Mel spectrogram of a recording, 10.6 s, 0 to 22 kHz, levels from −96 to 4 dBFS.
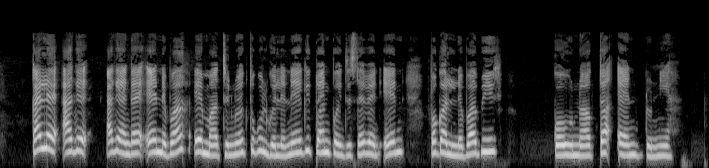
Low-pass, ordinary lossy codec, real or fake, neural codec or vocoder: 10.8 kHz; MP3, 64 kbps; real; none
